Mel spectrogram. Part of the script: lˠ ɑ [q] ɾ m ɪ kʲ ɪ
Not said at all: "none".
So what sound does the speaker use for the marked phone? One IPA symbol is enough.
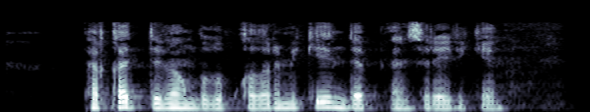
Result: none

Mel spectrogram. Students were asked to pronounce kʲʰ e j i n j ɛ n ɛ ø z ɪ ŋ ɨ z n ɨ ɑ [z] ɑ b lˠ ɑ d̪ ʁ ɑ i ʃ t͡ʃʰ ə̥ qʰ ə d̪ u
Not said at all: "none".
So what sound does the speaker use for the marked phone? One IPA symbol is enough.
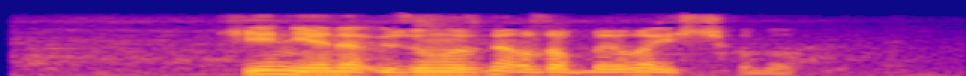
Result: z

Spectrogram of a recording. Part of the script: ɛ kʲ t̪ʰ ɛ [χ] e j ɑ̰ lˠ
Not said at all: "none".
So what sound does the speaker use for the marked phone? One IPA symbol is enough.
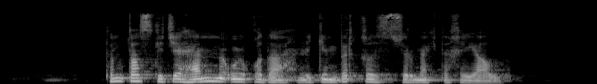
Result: χ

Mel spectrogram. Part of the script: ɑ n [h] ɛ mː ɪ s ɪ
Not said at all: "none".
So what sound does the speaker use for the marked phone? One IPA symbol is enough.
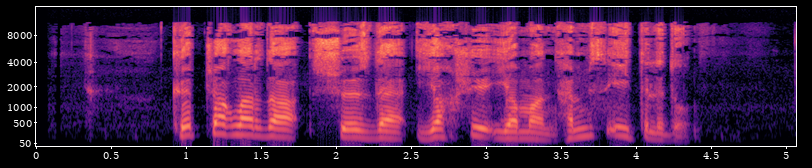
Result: h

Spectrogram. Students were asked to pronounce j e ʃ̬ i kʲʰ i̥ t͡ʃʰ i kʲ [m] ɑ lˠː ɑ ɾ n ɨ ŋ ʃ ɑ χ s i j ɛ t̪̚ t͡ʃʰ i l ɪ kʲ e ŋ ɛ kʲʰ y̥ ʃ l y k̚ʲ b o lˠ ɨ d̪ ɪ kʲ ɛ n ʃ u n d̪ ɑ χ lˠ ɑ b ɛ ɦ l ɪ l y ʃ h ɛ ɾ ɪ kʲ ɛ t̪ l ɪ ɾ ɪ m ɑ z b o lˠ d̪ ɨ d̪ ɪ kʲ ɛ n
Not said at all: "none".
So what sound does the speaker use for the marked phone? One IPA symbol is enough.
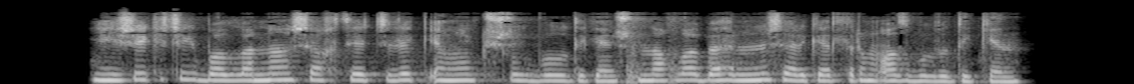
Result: b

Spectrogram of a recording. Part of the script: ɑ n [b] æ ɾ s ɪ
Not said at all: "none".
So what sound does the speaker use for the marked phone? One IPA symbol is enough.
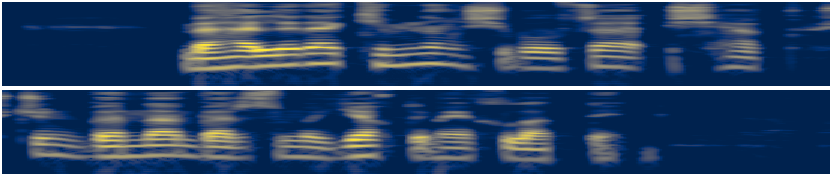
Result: b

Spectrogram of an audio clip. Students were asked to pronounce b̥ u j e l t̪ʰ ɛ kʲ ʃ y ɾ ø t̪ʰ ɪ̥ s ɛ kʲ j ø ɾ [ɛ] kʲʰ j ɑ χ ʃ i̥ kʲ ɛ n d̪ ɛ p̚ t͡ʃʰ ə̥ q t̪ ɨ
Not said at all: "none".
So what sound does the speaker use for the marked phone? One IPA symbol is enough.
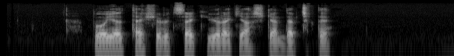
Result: ɛ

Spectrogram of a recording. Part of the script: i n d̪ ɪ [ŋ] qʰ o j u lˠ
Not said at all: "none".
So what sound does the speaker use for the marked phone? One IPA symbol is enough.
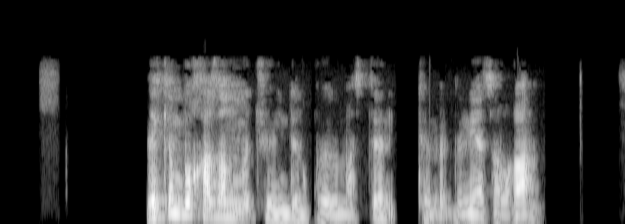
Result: n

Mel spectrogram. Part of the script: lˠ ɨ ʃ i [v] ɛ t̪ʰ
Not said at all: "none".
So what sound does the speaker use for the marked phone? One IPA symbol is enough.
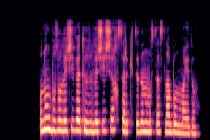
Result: v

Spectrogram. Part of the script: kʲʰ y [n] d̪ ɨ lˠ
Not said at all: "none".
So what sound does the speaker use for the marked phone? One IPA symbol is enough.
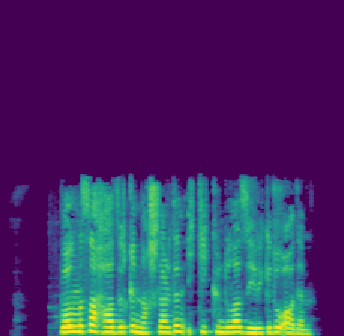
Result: n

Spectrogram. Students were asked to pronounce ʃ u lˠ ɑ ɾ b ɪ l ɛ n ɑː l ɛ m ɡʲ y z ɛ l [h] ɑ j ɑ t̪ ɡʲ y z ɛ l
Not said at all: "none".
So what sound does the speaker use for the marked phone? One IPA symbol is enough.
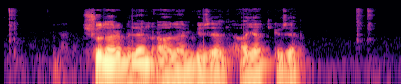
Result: h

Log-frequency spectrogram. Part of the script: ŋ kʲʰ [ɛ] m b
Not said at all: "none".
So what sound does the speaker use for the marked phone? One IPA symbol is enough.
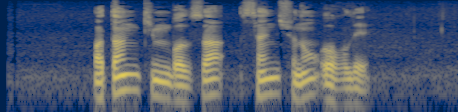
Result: i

